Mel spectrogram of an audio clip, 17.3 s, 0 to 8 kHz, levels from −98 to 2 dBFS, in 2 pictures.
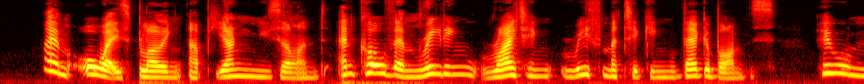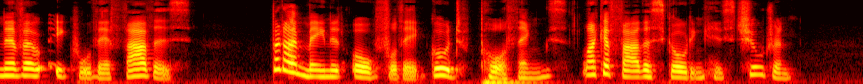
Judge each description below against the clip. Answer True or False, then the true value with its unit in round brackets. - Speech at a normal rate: False (130 wpm)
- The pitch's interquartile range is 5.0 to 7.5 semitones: True (5.3 semitones)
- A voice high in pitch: True (195 Hz)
